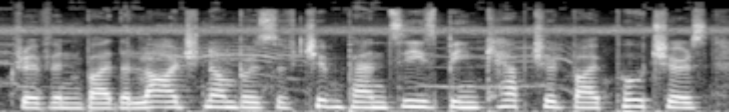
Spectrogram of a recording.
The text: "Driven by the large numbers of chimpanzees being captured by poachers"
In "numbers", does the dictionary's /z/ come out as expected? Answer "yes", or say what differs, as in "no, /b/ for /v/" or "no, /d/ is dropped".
yes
